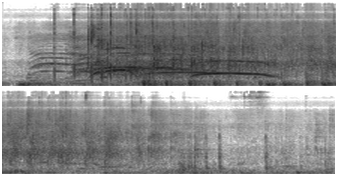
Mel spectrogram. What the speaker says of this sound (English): clap along, clapping is a big thing, chanting is a big thing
